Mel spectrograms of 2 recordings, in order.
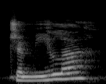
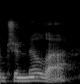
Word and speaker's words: Jamila: pronounce her name but I like um Jamila or jamala like Pamela jamala um or jamaila maybe or Jamila like vanilla so maybe I would probably say more so Jamila would be how I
